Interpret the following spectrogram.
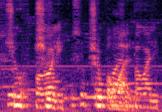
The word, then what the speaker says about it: xiuhpohualli: La H se pronuncia como J aspirada. Xompowali.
